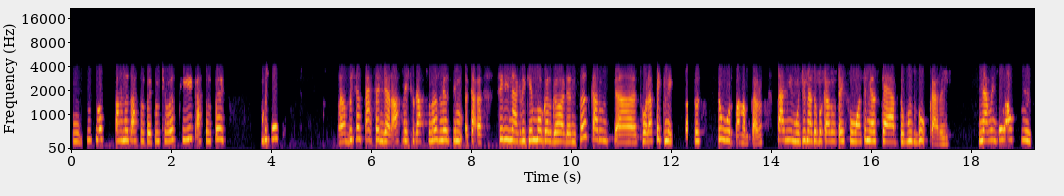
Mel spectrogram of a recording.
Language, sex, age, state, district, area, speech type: Kashmiri, female, 60+, Jammu and Kashmir, Srinagar, urban, conversation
